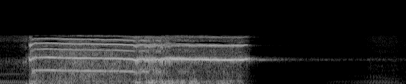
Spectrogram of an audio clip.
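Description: Novelty chicken firework giving a loud, squealing whistle for about two seconds, its pitch sagging slightly. It cuts off abruptly, leaving a thin, fainter tone that fades out a moment later.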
